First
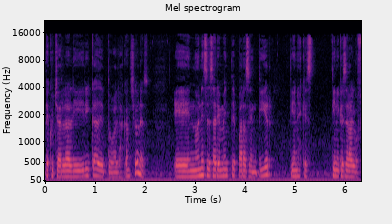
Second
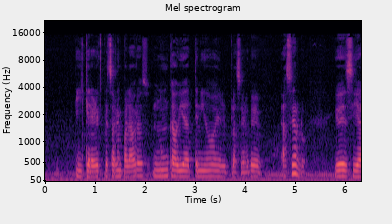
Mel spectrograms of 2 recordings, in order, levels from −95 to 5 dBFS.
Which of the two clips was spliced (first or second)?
first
